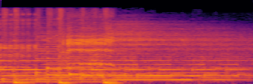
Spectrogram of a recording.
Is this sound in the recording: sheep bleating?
yes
